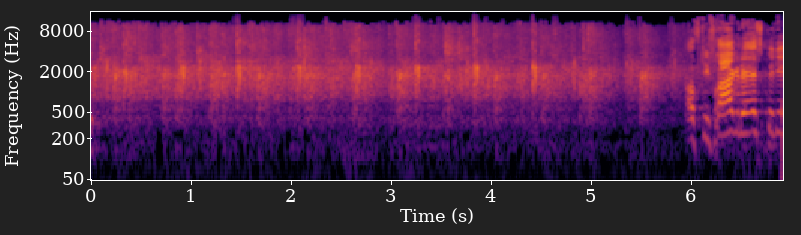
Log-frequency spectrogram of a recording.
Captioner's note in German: Beifall SPD, Freie Demokraten und DIE LINKE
